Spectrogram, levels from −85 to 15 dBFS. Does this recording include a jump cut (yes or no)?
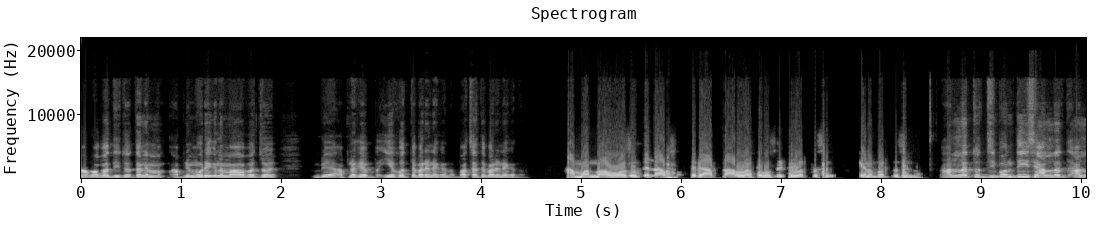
yes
